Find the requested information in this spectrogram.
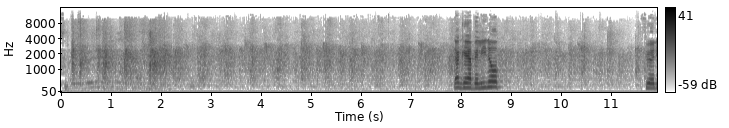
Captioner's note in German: Beifall CDU und BÜNDNIS 90/DIE GRÜNEN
